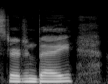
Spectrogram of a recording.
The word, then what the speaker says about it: Sturgeon Bay: So after high school, after you were a Clipper at Sturgeon Bay, did I say that right? – That's correct.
